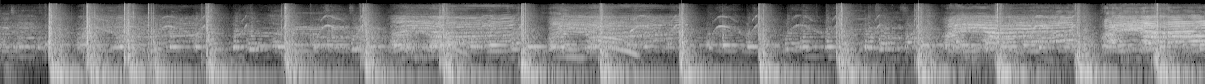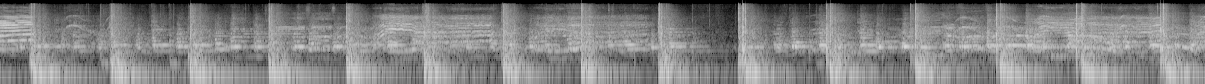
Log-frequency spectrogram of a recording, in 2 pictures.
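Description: Eisa taiko drums struck together on a steady beat, about one and a half strikes a second, over a sung Okinawan folk-song accompaniment. The drumming breaks off for a moment about three quarters of the way through, then resumes.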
